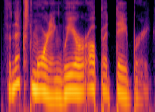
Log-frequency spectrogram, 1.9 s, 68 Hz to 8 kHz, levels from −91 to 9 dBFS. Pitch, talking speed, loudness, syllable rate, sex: 160 Hz, 245 wpm, -15 LUFS, 6.4 syllables/s, male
